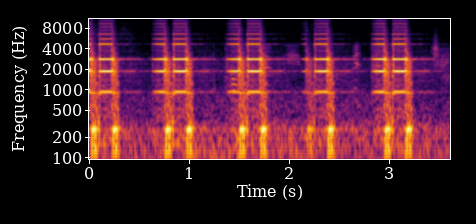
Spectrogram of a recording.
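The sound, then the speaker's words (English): An intercom buzzer sounds in loud, harsh bursts, mostly in quick pairs, repeating roughly every three-quarters of a second over a faint background hum, with no one talking, as someone presses the buzzer button instead of holding the intercom button. “No, that's the buzzer button. You have to hold the intercom button.”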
